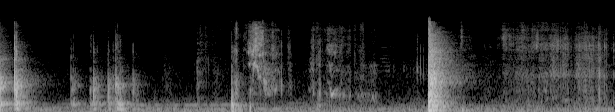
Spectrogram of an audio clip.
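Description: A trading-card box and a stack of cards being handled and set down on a hard case, with a few light knocks and rustles and one louder thump about four seconds in.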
